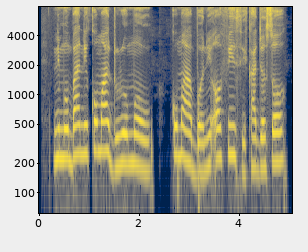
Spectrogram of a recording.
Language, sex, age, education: Yoruba, female, 15-29, tertiary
